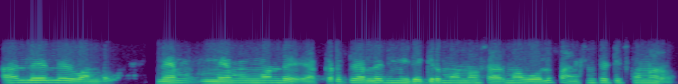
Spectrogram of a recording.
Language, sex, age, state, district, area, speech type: Telugu, male, 60+, Andhra Pradesh, East Godavari, rural, conversation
